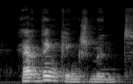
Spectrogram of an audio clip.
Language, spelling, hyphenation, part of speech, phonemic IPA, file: Dutch, herdenkingsmunt, her‧den‧kings‧munt, noun, /ɦɛrˈdɛŋ.kɪŋsˌmʏnt/, Nl-herdenkingsmunt.ogg
- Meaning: commemorative coin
